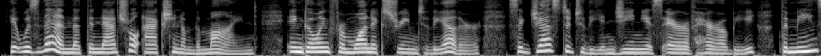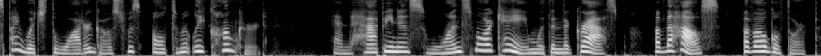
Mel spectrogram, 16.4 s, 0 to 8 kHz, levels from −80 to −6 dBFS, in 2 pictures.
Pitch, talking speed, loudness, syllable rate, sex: 210 Hz, 175 wpm, -20 LUFS, 5.4 syllables/s, female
